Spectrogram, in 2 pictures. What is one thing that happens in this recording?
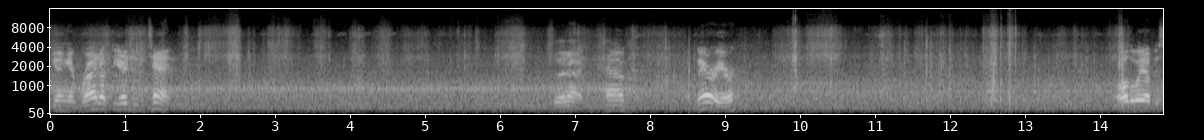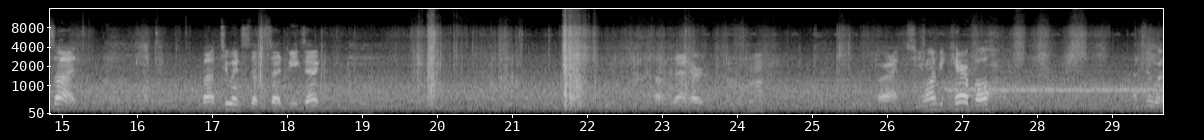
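Hands rustle and shuffle through fabric close by.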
